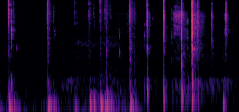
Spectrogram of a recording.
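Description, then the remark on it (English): Quick, uneven keystrokes clatter on a computer keyboard, a dozen or so sharp clicks in bursts with brief pauses, fairly quiet, with no voices, as someone types "sexy apron" while searching Etsy.com for an apron. “I'm typing sexy apron.”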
